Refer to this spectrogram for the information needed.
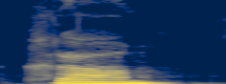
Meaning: temple (place of worship)
- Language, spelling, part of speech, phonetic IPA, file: Czech, chrám, noun, [ˈxraːm], Cs-chrám.ogg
